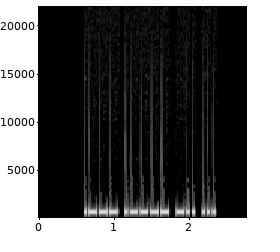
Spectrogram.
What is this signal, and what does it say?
Morse code, heard as a keyed tone, about 36 wpm, 690 Hz. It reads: J1DS
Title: Four Challenging Letter-Number Combinations 35wpm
